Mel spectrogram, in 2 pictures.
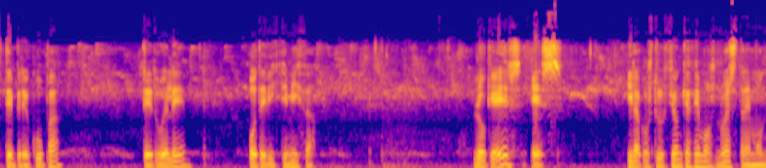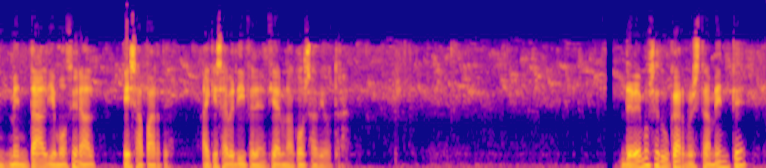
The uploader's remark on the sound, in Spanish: Este episodio fue grabado durante un paseo reflexivo y contemplativo en la Naturaleza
